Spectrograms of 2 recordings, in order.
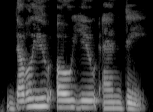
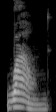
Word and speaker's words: wound: So you've got wound and wound, but the same exact spelling.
